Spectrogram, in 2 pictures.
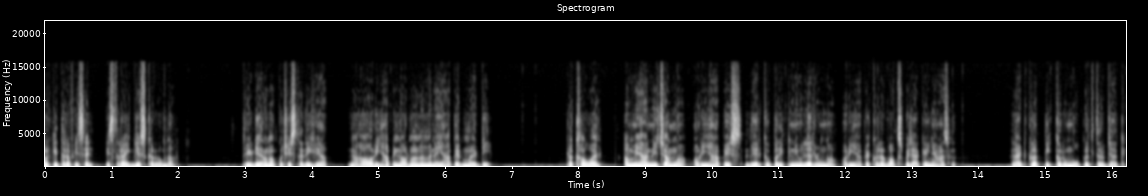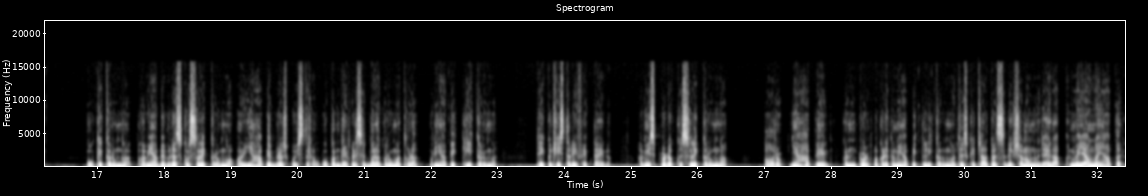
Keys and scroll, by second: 1.9 Return, 19.6 ].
